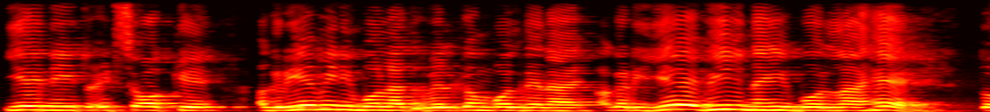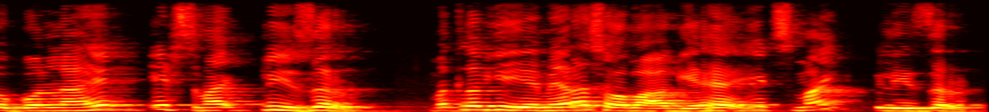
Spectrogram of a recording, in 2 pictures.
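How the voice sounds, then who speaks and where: A woman's voice: fairly high pitch, darkish tone, roomy sound. A woman with an Indian accent, a native Hindi speaker, teaching a beginners' English lesson. She repeats words again and again and asks her listeners rhetorical questions.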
